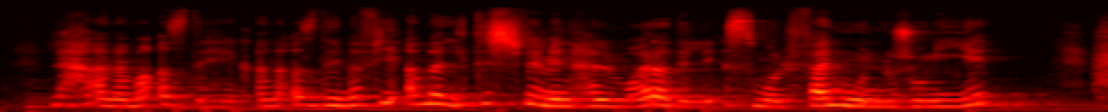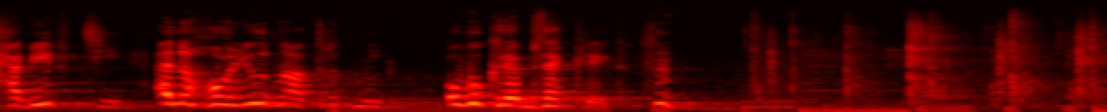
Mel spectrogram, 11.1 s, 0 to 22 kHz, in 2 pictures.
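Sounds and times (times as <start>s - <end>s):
quiet background music with bass: 0.0s - 11.0s.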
